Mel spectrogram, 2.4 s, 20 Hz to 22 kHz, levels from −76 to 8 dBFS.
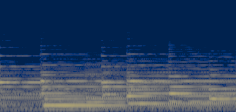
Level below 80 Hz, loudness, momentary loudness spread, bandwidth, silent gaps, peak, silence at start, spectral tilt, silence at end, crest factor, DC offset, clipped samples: -56 dBFS; -24 LUFS; 3 LU; 5.2 kHz; none; -10 dBFS; 0 s; -9.5 dB/octave; 0 s; 14 dB; under 0.1%; under 0.1%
